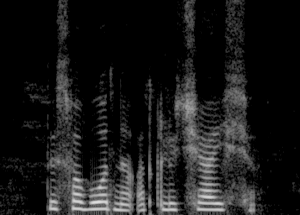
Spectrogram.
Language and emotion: Russian, neutral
